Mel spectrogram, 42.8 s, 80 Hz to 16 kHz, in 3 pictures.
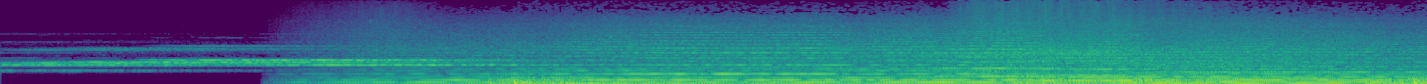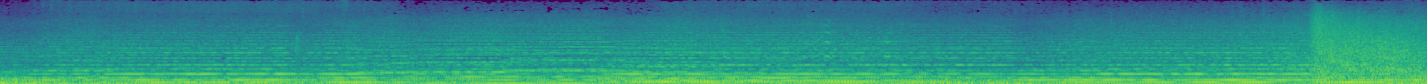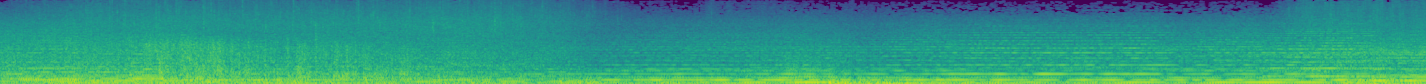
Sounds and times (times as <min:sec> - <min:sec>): Music: 0:00.0 - 0:42.8.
